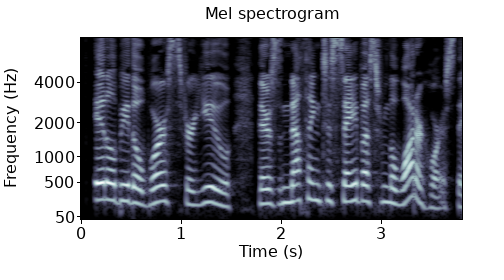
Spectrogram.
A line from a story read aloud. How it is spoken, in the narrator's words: they said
